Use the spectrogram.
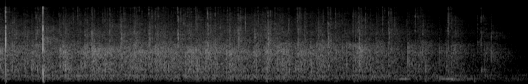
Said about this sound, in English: Somebody clap your hands to the Lord this morning.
